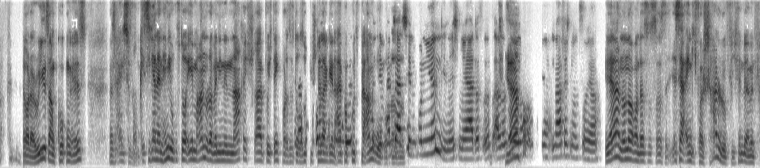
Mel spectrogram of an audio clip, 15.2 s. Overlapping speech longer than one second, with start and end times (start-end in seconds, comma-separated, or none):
6.0-8.1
